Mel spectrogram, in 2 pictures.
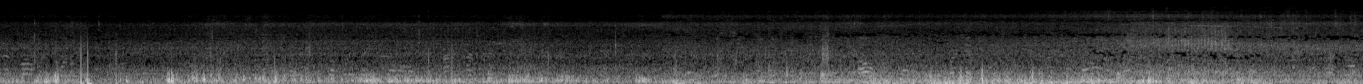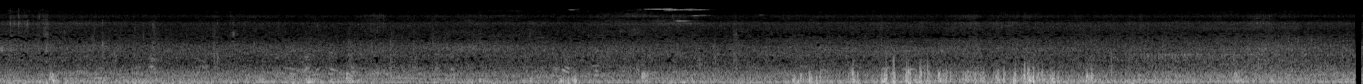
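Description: Men talk among themselves outdoors.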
